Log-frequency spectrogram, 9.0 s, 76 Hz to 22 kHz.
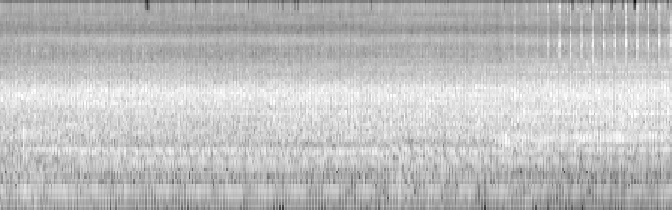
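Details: Mercedes W204 diesel with leaking injector showing burnt-on diesel residue; idle with hard fast ticking near four per second and thin whistle near the injector; leaking injector ticking and whistling.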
